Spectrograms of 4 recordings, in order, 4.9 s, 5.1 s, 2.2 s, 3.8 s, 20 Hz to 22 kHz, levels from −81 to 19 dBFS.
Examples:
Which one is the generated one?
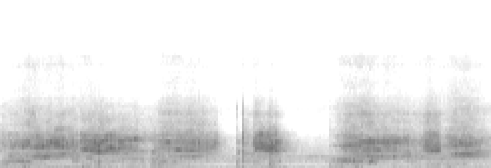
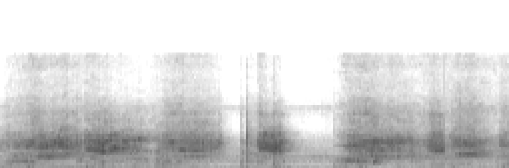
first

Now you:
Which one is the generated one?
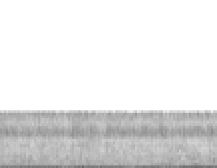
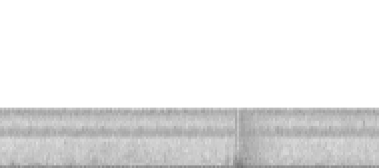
first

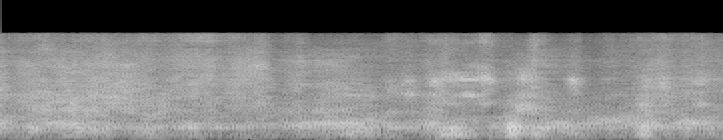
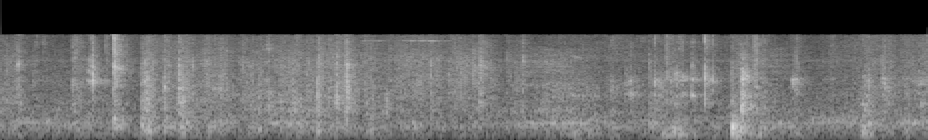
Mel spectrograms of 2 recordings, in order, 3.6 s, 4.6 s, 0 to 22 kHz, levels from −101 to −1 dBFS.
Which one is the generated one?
first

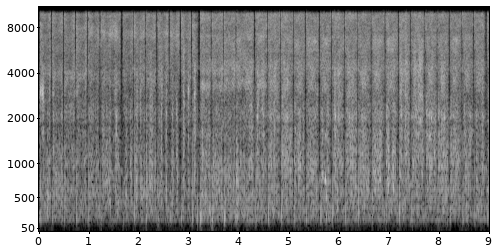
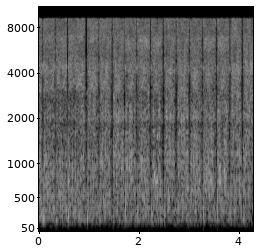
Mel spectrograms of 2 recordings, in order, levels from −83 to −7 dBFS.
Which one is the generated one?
first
